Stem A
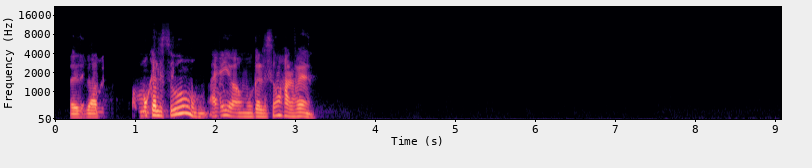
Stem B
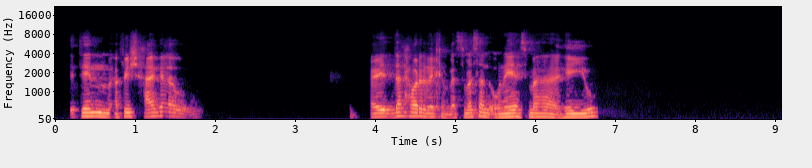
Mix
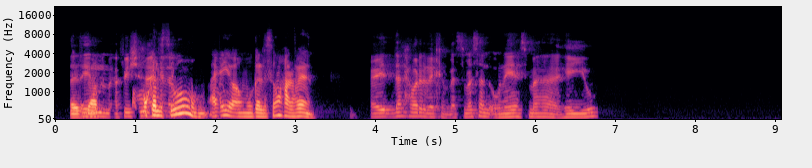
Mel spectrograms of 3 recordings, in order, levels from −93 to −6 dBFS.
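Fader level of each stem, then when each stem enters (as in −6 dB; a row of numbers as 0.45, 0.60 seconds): +2.5, −7.5 decibels; 0.00, 0.00 seconds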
